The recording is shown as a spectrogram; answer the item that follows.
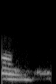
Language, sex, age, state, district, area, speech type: Kannada, female, 18-30, Karnataka, Chitradurga, rural, conversation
